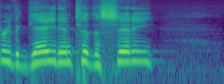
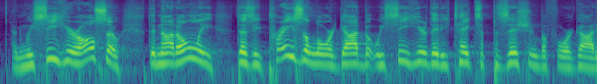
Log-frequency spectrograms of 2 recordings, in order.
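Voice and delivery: ordinary talk

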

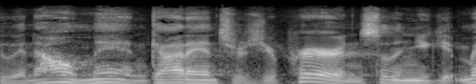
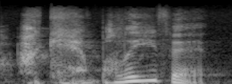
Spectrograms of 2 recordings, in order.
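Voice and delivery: gasp, then higher-pitched disbelief; mock shock; 5 semitones higher, 4 dB quieter than usual. Everybody reacting to a sudden conversion, in mock shock. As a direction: gasp like a scandalized onlooker, hammed up. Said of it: "Why are we shocked?".

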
